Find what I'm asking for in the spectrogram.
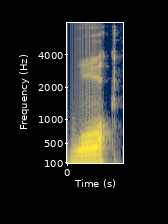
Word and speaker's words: walk: There are words where L appears in the spelling of words like walk, talk, folk, and half. However, the L is not pronounced, okay?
